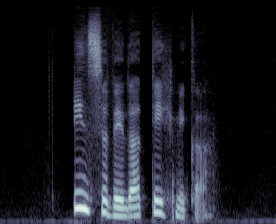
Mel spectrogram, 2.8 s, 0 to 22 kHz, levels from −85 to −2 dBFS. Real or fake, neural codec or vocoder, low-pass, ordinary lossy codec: fake; codec, 44.1 kHz, 2.6 kbps, DAC; 19.8 kHz; none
